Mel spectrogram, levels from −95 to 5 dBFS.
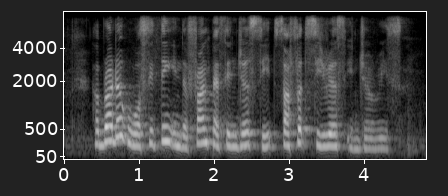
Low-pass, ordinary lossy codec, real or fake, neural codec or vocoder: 7.2 kHz; none; real; none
